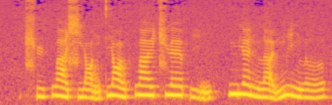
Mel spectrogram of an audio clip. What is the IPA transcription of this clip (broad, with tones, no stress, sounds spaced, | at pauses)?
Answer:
t͡ɕʰ y˨˦ p w ä˥˨ ɕ j ɑ̰˨˩ ŋ t̪ j ɑ˥˨ ʊ̯ f w a˦ ɪ̯ t͡ɕ ɥ ɛ˦ p ḭ˨˩ ŋ | m j ɛ˥˨ n l a̰˨˩ ɪ̯ m i˥˨ n l ɤ˨˦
